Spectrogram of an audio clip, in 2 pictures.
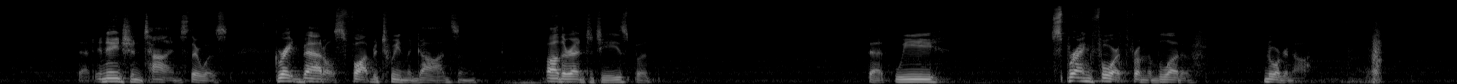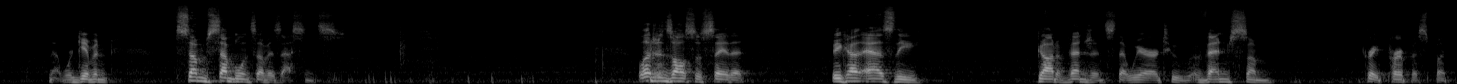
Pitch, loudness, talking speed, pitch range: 110 Hz, -35 LUFS, 105 wpm, 95-130 Hz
